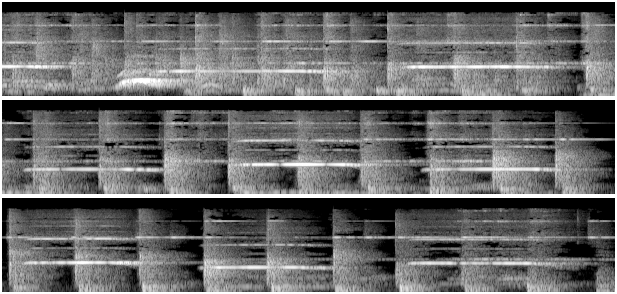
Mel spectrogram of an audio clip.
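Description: Looped experimental electronic music over loudspeakers: dense clattering clicks and knocks under a held tone that alternates between a higher and a lower pitch about every two seconds.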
